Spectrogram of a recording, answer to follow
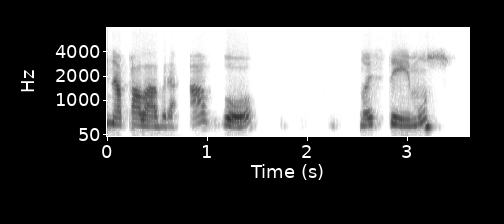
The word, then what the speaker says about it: avó: Um exemplo disso são as palavras avô e avó, certo? No avô, a gente tem os lábios quase fechando, um som fechado, ele tem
